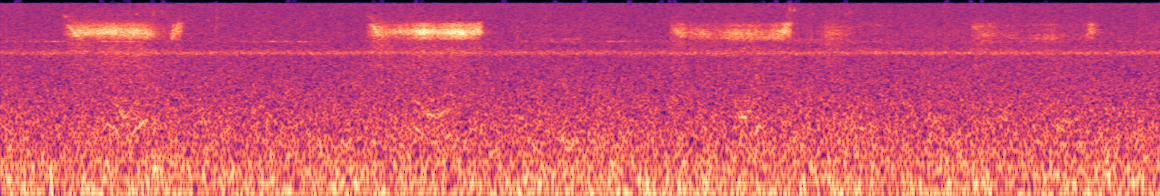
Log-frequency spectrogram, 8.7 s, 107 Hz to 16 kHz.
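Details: Sleeping twelve-month-old cat, 8 October 2015, with quiet rhythmic snores: breathy hisses about every two and a half seconds, the last ones fading softer, over a low room hum.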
